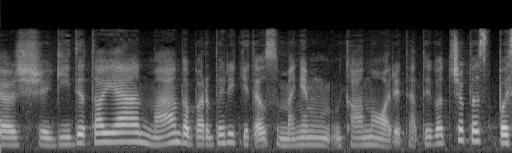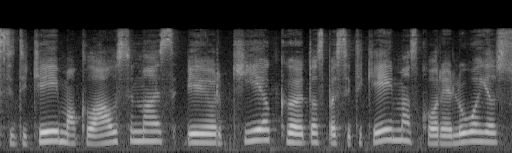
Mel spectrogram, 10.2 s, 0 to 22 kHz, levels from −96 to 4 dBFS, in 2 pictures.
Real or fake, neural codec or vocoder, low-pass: fake; codec, 24 kHz, 0.9 kbps, WavTokenizer, medium speech release version 1; 10.8 kHz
